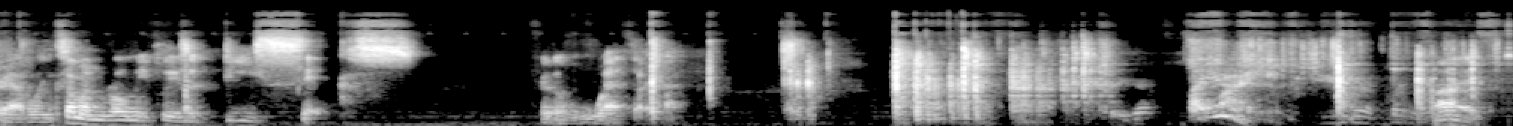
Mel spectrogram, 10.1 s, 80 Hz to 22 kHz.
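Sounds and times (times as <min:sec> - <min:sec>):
die rattling on tabletop: 0:05.3 - 0:07.5.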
